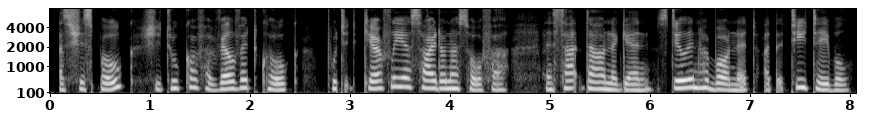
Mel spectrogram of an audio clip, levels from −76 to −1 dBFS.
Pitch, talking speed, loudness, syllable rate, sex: 235 Hz, 210 wpm, -17 LUFS, 5.5 syllables/s, female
